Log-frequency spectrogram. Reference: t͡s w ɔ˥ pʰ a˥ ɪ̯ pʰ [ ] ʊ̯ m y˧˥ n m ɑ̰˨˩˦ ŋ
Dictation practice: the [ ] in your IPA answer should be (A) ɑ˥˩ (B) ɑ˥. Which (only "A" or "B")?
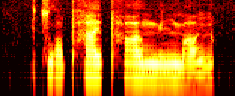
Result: B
